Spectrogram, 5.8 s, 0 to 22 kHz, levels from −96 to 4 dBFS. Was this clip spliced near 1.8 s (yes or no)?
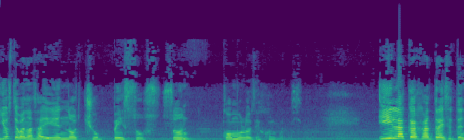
no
